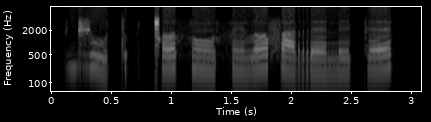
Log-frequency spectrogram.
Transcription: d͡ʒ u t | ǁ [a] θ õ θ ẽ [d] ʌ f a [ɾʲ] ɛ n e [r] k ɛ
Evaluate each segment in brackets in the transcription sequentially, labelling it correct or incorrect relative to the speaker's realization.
incorrect, incorrect, incorrect, incorrect

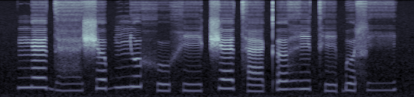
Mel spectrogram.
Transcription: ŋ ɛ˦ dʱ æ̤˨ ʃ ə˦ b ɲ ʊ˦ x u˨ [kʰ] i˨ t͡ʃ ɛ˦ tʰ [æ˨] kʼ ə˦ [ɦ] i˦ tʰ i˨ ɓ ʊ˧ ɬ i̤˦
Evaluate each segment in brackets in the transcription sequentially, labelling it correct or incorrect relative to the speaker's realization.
incorrect, correct, correct

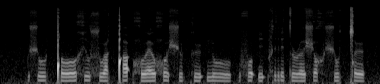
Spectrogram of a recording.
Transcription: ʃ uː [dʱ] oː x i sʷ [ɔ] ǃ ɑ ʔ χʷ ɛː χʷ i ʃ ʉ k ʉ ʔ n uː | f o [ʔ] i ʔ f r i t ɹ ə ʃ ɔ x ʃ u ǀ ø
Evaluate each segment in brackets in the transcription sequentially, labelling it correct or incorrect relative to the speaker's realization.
incorrect, incorrect, correct

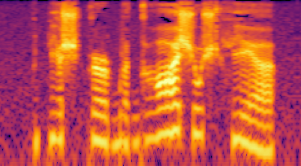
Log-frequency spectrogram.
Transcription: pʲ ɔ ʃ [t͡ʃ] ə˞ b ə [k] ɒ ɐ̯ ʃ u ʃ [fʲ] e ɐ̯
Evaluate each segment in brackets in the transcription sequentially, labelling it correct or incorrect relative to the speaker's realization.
incorrect, incorrect, correct

